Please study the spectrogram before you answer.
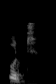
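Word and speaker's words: put: আচ্ছা, এটা উচ্চারণ করেন পুট, পুট। আচ্ছা, এইটা উচ্চারণ করেন, বাট। তাহলে পি এর পরে ইউ আসলে আপনি পুট বলছেন, কিন্তু বি এর পরে ইউ আসলে কিন্তু বুট বলছেন না।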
